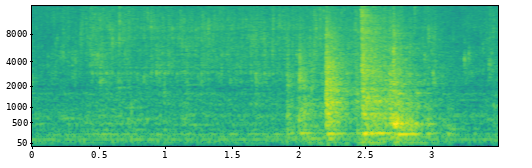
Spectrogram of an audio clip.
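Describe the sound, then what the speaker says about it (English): Tap water runs steadily into a sink as broccoli is rinsed beneath it, a close hissing flow that swells and splashes louder near the end with no talking. "I rinse my broccoli before I put them in the pot"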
